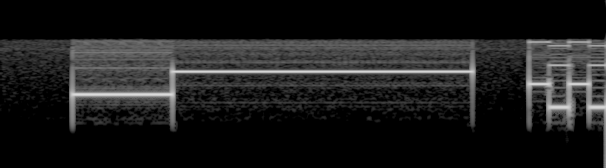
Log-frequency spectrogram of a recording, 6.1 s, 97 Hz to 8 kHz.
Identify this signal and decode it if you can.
Two-tone page, heard as a one-second tone, then a three-second tone, about 670 then 1220 Hz. It is heard from 0.7 to 4.7 s.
